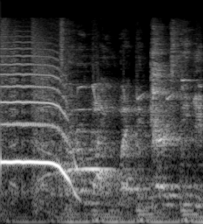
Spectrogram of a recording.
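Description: A loud, high whoop that rises, holds for about half a second and falls away, over hip-hop dance music with a steady beat.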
